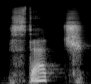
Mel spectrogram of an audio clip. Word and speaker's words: statue: Then we use the ch sound, statue. For the second syllable, we use the long oo like boot and moon, oo. Together, statue.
